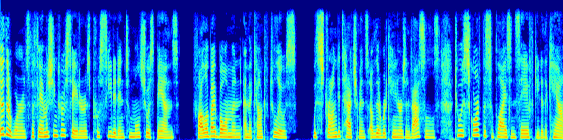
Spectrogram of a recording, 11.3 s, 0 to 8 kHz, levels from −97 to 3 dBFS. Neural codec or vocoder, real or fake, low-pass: none; real; 7.2 kHz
